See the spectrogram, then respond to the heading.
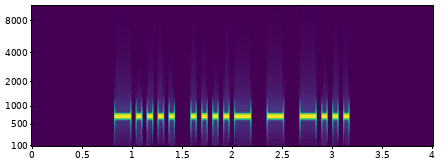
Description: Morse code, heard as a keyed tone, about 21 wpm, 700 Hz. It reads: 64TB
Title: Four Challenging Letter-Number Combinations 22wpm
